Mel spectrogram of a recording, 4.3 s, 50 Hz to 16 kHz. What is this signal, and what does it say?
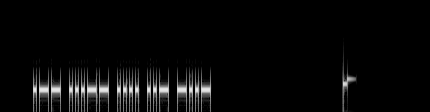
Morse code, heard as a keyed tone, about 40 wpm, 700 Hz. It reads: W3HUX
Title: USA Call Signs Repeated 2x 40wpm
